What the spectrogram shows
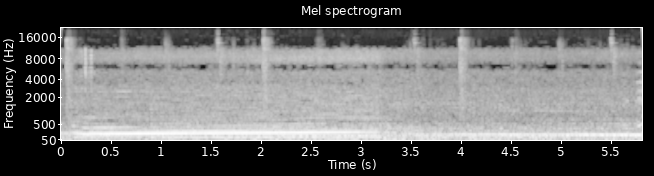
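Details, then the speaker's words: B20 VTEC car with a newly bought upgraded gearbox, driving: a clear steady whine rides over the engine and climbs slightly with road speed; noticeable gearbox whine that is still bearable. "That's a bad wine though. Not that bad. Like that's bearable, man."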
